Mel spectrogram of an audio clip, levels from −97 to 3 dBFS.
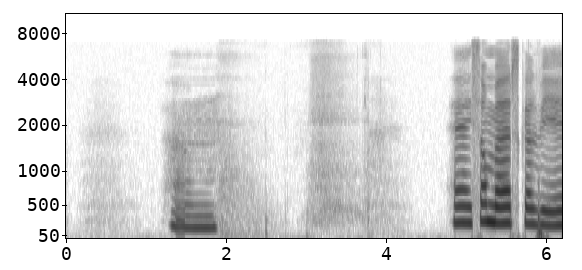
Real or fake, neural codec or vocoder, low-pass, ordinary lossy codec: real; none; 7.2 kHz; none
